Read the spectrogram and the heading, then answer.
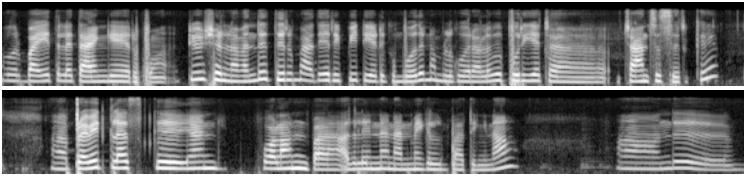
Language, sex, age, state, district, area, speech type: Tamil, female, 30-45, Tamil Nadu, Kallakurichi, rural, spontaneous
